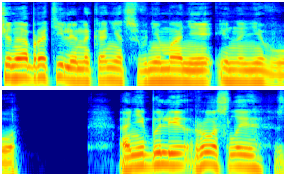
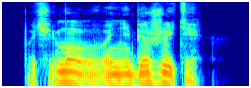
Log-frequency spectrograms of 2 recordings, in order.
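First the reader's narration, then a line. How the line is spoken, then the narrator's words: Dejected question. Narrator (Russian): упавшим голосом спросил Атос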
